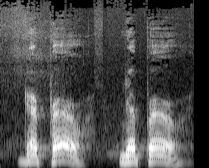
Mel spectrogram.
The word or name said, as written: nrprw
